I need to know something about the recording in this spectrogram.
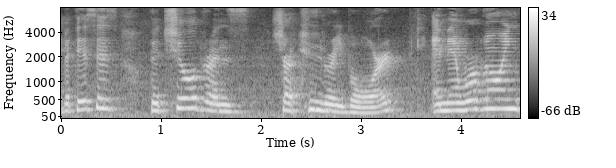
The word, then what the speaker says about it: charcuterie: Charcuterie, did I say it right? Yes. So, how do you say it, Opal? Charcuterie.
